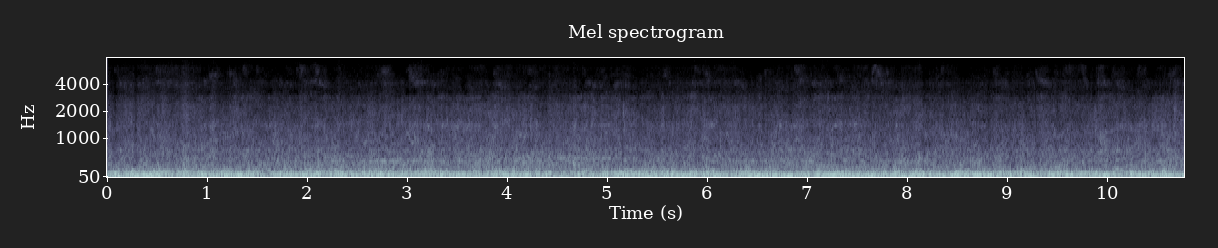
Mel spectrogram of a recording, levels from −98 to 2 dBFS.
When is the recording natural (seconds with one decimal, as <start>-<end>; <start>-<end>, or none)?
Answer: none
